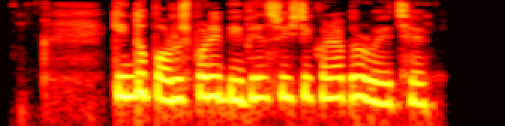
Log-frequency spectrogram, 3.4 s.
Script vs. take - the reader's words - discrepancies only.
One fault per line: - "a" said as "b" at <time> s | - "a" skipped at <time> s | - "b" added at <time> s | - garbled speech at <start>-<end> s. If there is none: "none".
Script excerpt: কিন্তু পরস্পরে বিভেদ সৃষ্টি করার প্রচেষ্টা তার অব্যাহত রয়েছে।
- "প্রচেষ্টা তার অব্যাহত" skipped at 2.4 s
